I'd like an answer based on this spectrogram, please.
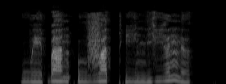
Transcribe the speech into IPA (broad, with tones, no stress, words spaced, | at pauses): we˨˩ɓa˧nʔu˨˩ va˦˥t̚ʔi˨˩n ji˧˥ə̯nə˨˩k̚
